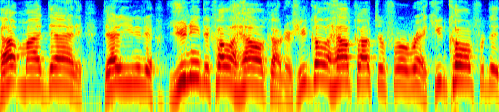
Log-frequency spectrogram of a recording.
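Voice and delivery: loud, high-pitched screams. Retelling how panicked adult kids screamed for a helicopter: imitating screaming kids. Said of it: "kids are running around screaming".

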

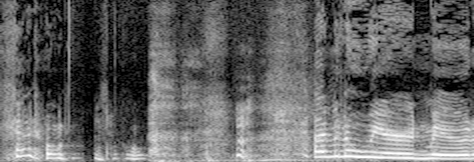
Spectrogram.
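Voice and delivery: giggly, laughing through the words. Guessing wrong in a quiz round, giggly while talking. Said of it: "I'm really giggly right now".

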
